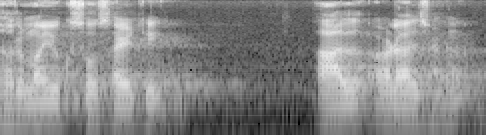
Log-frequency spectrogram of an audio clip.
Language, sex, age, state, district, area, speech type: Gujarati, male, 18-30, Gujarat, Surat, rural, spontaneous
